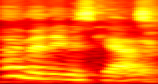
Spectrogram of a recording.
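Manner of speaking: play-acted sick, ailing voice. Imitating how a sick speaker would do an interview: imitating someone sick. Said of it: "she's gonna be doing the interview like this".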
